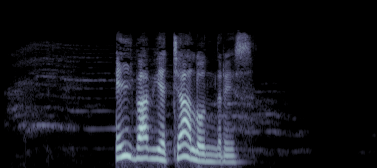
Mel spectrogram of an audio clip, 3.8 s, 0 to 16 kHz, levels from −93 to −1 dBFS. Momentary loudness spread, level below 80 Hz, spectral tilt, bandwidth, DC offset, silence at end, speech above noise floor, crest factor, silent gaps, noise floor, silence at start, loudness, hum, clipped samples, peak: 14 LU; -74 dBFS; -5 dB/octave; 7.8 kHz; under 0.1%; 1.3 s; over 62 dB; 20 dB; none; under -90 dBFS; 1.15 s; -29 LUFS; none; under 0.1%; -12 dBFS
